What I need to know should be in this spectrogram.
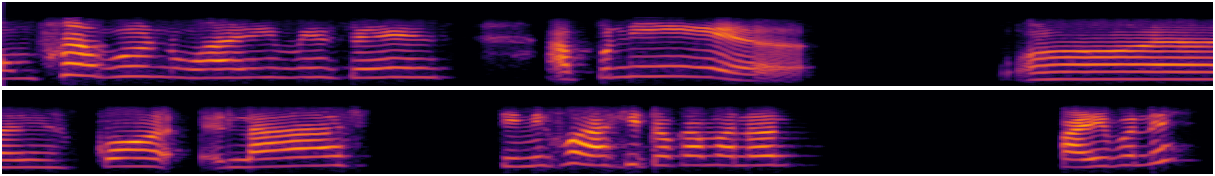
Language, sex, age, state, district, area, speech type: Assamese, female, 30-45, Assam, Sonitpur, rural, conversation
